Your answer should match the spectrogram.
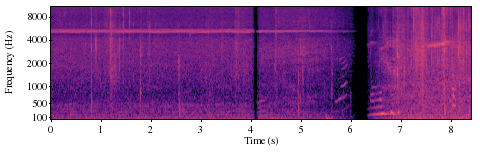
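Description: Outdoor ambience with a steady high-pitched whine and a few faint clicks, which drops out abruptly twice. After a short silence about six seconds in, women's voices exclaim and call out.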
